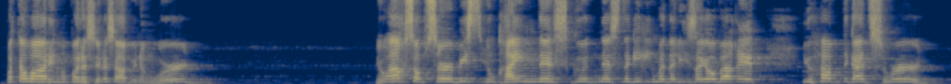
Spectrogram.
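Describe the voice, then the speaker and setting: A man preaching a sermon in an animated way, switching between Tagalog and English and asking the congregation questions. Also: very high-pitched, measured pace.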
